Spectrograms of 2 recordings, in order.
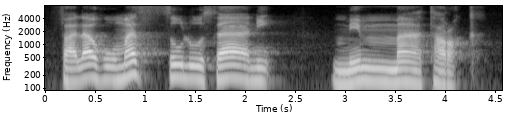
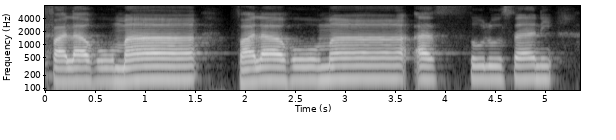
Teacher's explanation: Alifnya dibuang ketika dibaca, bukan dibuang dari tulisan, bukan. Tetap tulisannya, tapi ketika dibaca dibuang. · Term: Buang alifnya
